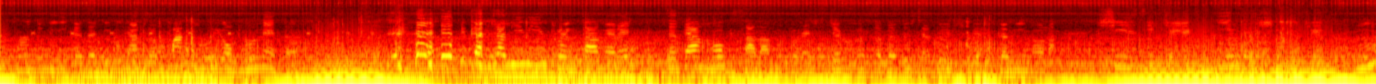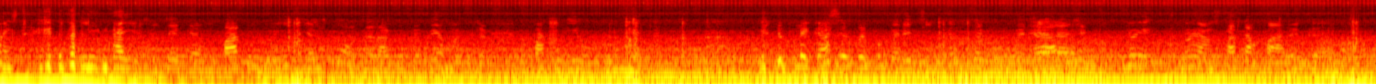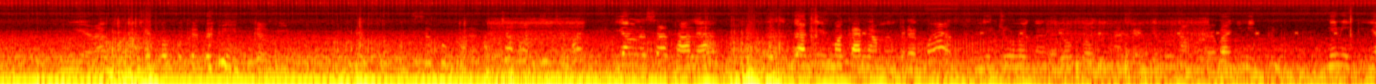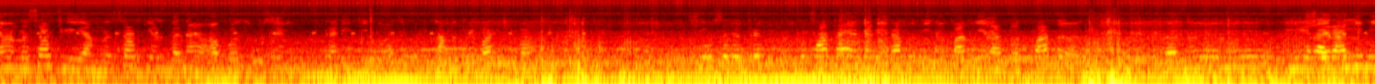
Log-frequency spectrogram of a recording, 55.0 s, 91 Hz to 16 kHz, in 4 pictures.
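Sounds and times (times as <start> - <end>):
people talking: 0.0 - 27.2, 28.1 - 30.5, 31.1 - 55.0
car engine and road rumble: 0.0 - 55.0.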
